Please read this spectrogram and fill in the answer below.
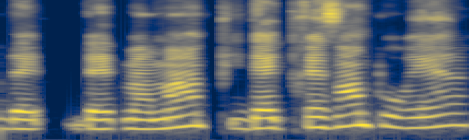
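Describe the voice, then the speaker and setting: A woman of medium pitch speaks with ordinary pitch variation against a quiet background, in a dry, close sound with no echo. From Quebec. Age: 50s. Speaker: workshop participant. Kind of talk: casual chat. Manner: halting.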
